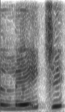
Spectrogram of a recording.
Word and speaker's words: leite: É leite, o I não some e é pronunciado.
